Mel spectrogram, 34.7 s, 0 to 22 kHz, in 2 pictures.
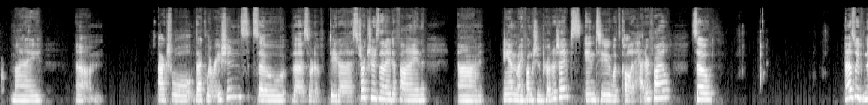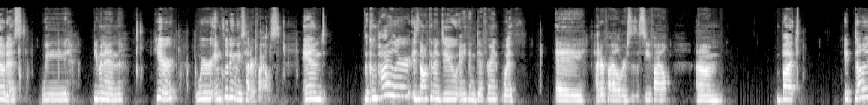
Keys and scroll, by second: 17.5 Up, 17.6 Up, 18.5 Up, 19.1 Up, 19.8 Return, 20.5 k, 20.6 k, 20.8 k, 20.9 k, 22.1-23.7 typing, 22.7 Escape, 27.8-28.1 typing.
